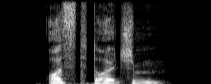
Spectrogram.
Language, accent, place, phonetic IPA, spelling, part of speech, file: German, Germany, Berlin, [ˈɔstˌdɔɪ̯tʃm̩], ostdeutschem, adjective, De-ostdeutschem.ogg
- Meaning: strong dative masculine/neuter singular of ostdeutsch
